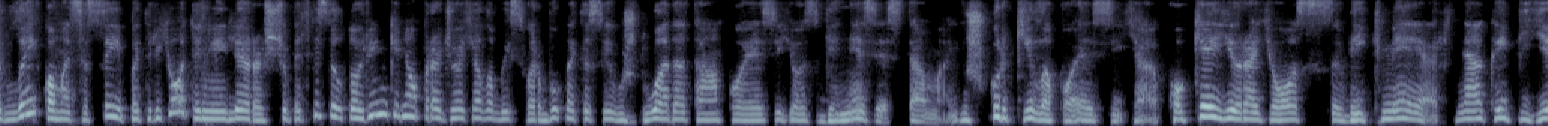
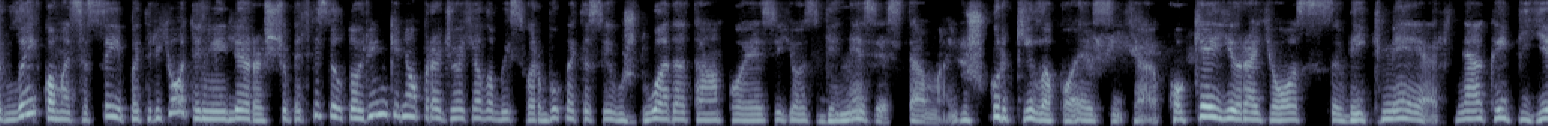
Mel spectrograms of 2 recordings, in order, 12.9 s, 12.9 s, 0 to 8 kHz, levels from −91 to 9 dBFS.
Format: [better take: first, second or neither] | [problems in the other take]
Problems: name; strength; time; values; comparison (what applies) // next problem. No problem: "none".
first | noise reduction (neural mask model Resemble Enhance denoiser)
